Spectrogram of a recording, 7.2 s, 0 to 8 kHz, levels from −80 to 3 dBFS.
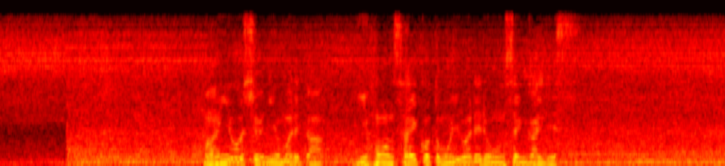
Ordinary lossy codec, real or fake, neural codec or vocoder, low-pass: none; fake; vocoder, 24 kHz, 100 mel bands, Vocos; 7.2 kHz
